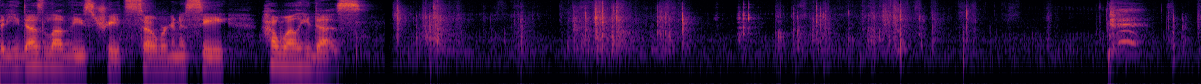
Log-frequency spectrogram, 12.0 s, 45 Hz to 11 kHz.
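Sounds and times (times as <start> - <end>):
treat pouch crinkling: 3.9 - 7.0, 7.6 - 10.2.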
